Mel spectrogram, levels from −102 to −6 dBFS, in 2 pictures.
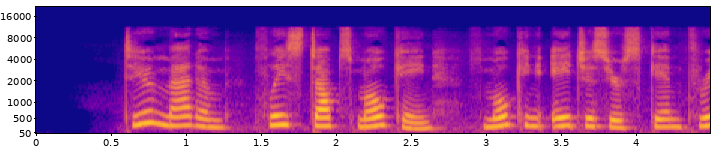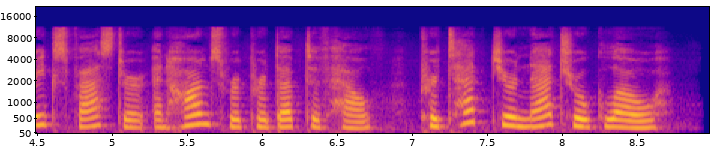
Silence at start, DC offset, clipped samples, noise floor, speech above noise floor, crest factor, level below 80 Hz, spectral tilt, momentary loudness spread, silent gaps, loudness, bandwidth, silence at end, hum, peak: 0.6 s; under 0.1%; under 0.1%; -74 dBFS; 49 dB; 20 dB; -64 dBFS; -4 dB/octave; 8 LU; none; -25 LUFS; 11.5 kHz; 0.3 s; none; -6 dBFS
